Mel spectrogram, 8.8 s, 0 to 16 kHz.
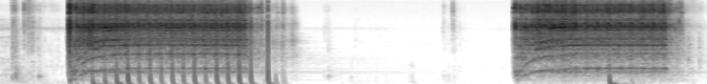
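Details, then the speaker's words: Cub Cadet ZTS2 zero-turn engine with a new ignition coil, spark plugs out and no kill wire, cranked by hand in two bursts. Crisp snapping pops show a strong, hot spark. "If you noticed, that was a hot spark. That actually looked like a little lightning bolt. And I don't know if you could catch it in the phone or not, but I could hear it popping."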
